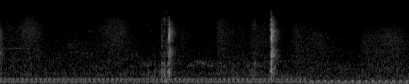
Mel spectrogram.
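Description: Kitchen knife cutting through vegetable pieces onto a wooden cutting board: two sharp chops about a second apart, over a low steady background hum.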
